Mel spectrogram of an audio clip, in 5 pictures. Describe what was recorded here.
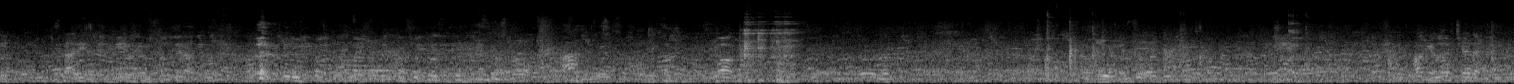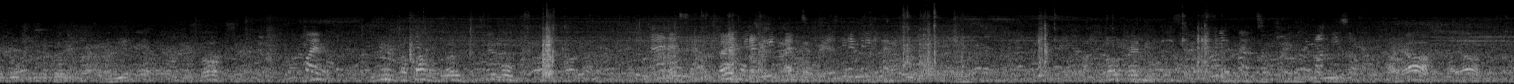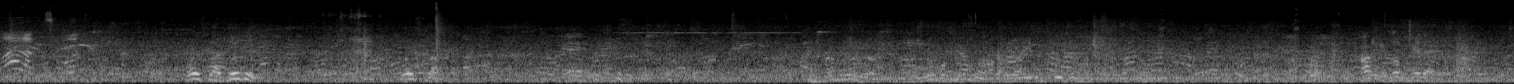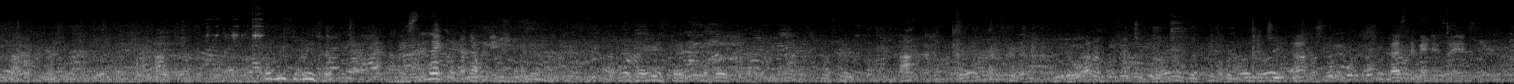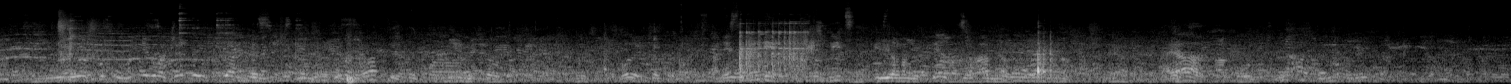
two gentleman discussing television cables and what one of them ate at the party last night - schnitzel, potato and salad ...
